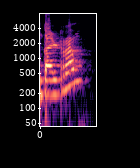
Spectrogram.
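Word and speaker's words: Ngultrum: Fine, इसकी capital है Thimphu, okay इसकी करेंसी है गल्ड्रम, गल्ड्रम, ये जो एन है उसको साइलेंट रखा जाता है बेसिकली, और इसकी प्राइमरी लैंग्वेज जो यहाँ पे बोली जाती है वो है जोंखा, राइट जोंखा।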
